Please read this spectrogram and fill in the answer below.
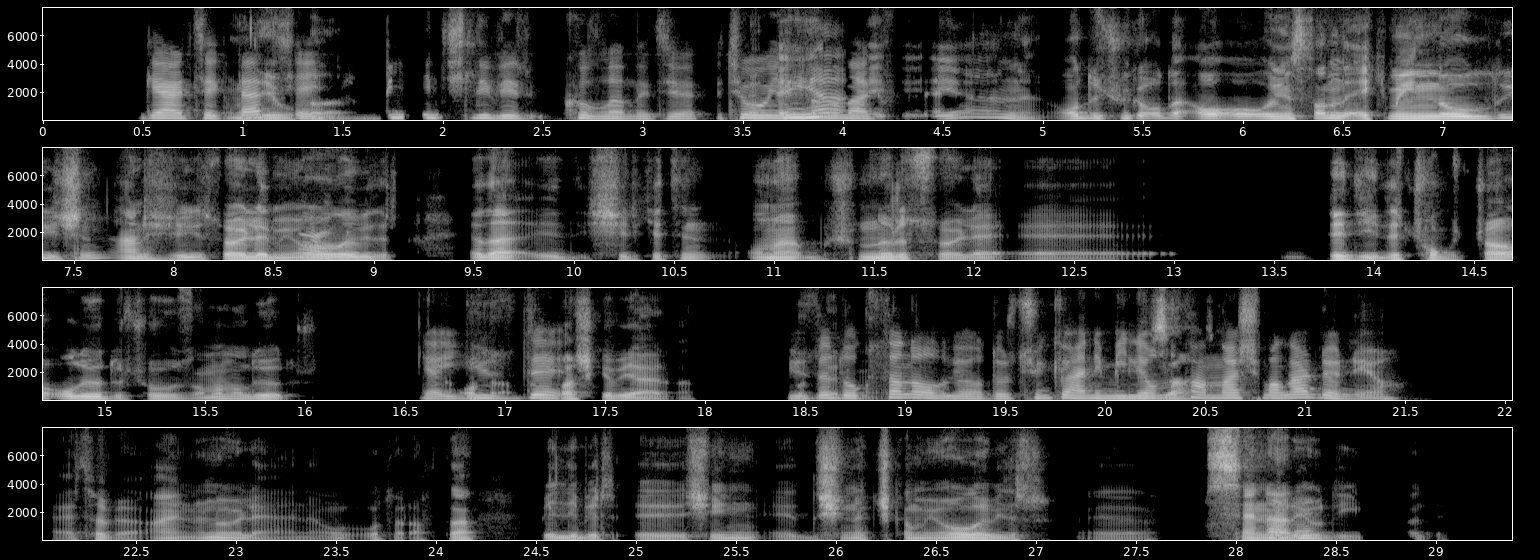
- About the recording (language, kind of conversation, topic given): Turkish, podcast, Influencerlar reklam yaptığında güvenilirlikleri nasıl etkilenir?
- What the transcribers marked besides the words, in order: unintelligible speech; tapping; other background noise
